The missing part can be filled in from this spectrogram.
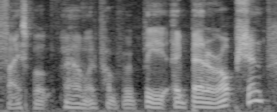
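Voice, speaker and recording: On a very clean recording with a silent background, a man with a Sydney accent speaks at a moderate pace. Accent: some Sydney. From Australia, Western Sydney. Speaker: railway history YouTuber, live stream host. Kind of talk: casual live stream chat. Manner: hesitant, many ums and uhs.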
